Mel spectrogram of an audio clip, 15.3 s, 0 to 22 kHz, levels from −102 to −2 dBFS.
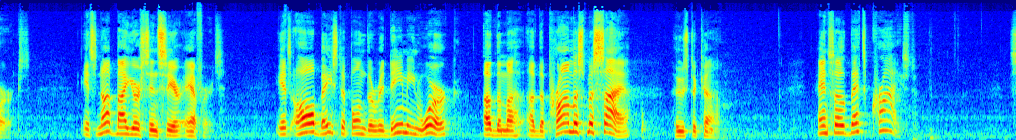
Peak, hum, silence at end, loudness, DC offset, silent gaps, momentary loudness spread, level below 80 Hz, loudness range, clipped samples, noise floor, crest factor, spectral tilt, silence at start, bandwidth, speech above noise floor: -2 dBFS; none; 0 s; -20 LUFS; under 0.1%; none; 13 LU; -64 dBFS; 6 LU; under 0.1%; -59 dBFS; 20 dB; -3.5 dB/octave; 0 s; 17.5 kHz; 39 dB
